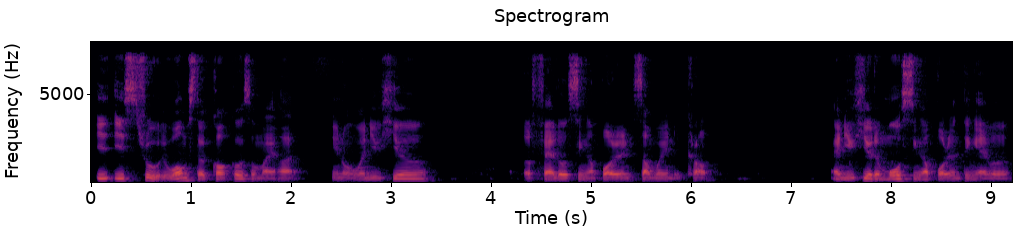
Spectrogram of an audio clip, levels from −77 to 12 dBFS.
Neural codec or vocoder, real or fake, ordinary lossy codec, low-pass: none; real; none; 7.2 kHz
